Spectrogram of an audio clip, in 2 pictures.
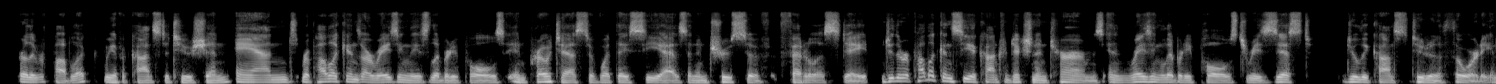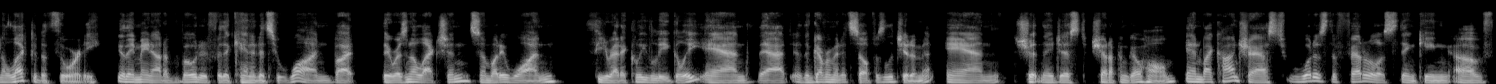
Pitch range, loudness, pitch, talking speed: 95-115 Hz, -21 LUFS, 105 Hz, 180 wpm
